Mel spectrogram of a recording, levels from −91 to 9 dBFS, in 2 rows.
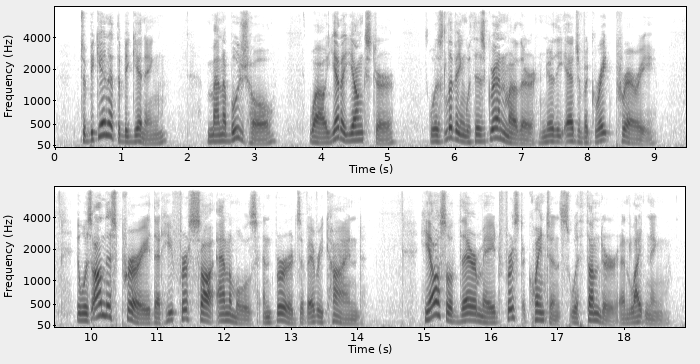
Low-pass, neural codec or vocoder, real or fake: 7.2 kHz; none; real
